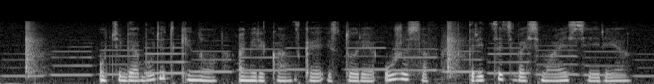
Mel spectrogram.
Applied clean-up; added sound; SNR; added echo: none; Clapping + Wind instrument, woodwind instrument; 11 dB; none.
